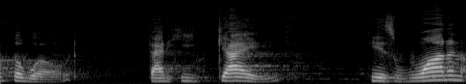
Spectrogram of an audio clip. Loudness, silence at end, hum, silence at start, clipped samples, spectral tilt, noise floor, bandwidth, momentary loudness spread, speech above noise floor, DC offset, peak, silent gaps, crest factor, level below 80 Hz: -28 LUFS; 0 s; none; 0 s; under 0.1%; -5.5 dB/octave; -66 dBFS; 18.5 kHz; 21 LU; 38 dB; under 0.1%; -8 dBFS; none; 22 dB; -74 dBFS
